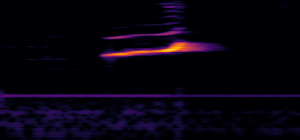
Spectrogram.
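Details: Common hill myna, a talking pet bird kept indoors, gives one clear rising whistle lasting about half a second, climbing steadily and ending on a brighter, louder note; a faint low hum runs underneath.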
